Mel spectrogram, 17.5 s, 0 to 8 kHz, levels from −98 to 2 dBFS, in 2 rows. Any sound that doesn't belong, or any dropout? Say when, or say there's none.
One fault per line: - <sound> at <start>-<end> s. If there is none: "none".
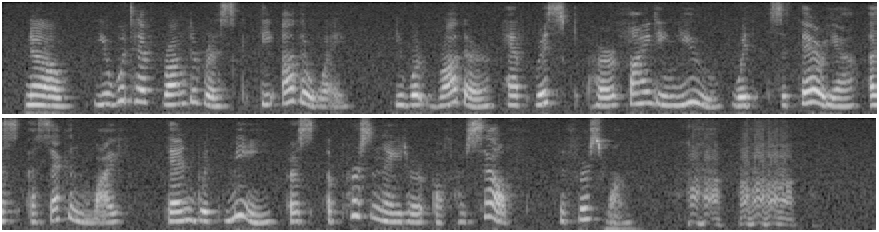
- laugh at 15.4-16.9 s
